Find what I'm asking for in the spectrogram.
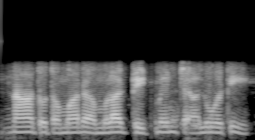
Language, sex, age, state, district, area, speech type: Gujarati, male, 18-30, Gujarat, Ahmedabad, urban, conversation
